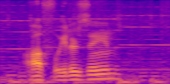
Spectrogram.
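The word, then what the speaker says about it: Auf Wiedersehen: How do you pronounce this? Off weerine.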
